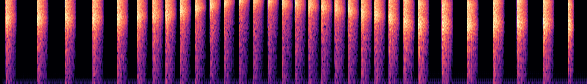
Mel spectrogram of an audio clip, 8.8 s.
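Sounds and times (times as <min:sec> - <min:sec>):
hi-hat cymbals: 0:00.0 - 0:08.7.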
